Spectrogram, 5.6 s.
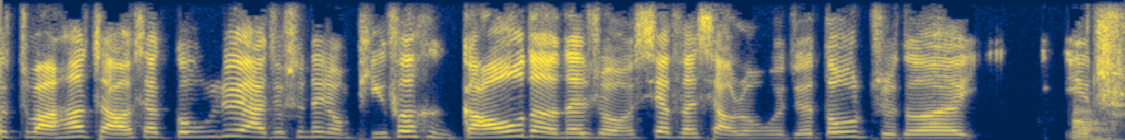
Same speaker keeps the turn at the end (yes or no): no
